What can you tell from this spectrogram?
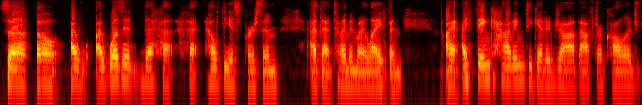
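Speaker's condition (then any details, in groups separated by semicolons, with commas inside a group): Stuttering; covert since childhood, immediate onset soon after starting to talk, school therapy from kindergarten, private therapist; recovering covert, still stutters, American Institute for Stuttering 3-week intensive program, fluency shaping techniques; formerly word switching and avoiding, held back stutters, pushed words out, appeared out of breath; repeated sounds, prolonged sounds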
